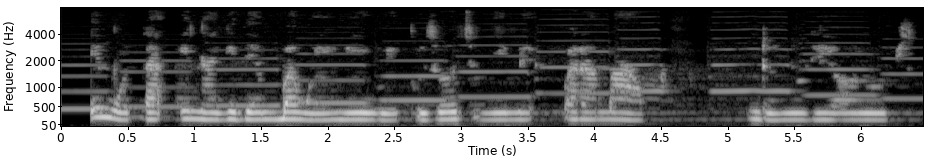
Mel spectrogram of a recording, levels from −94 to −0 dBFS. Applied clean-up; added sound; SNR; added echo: none; Wind instrument, woodwind instrument; 19 dB; reverberation time 1.5 s.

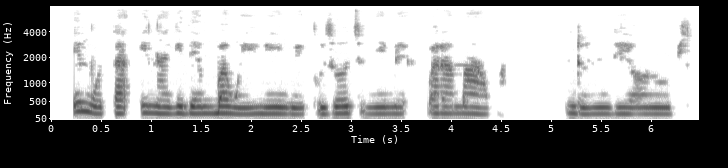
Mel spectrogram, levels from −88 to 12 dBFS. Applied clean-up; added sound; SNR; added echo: none; none; none; none.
